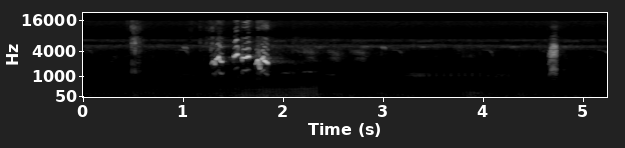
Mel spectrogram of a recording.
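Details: Plain-backed sparrow from Bình Thuận, Vietnam, recorded as a lure bird: a faint single note, then a quick cluster of three loud twittering chirps, then quiet, and one sharp chip near the end; a faint high hum runs underneath.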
